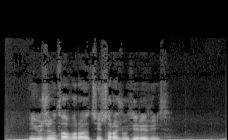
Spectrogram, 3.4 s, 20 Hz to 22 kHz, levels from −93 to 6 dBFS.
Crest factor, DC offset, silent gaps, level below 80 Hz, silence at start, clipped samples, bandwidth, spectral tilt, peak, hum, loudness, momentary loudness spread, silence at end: 16 dB; under 0.1%; none; -32 dBFS; 0.1 s; under 0.1%; 15 kHz; -6.5 dB/octave; -4 dBFS; none; -19 LUFS; 19 LU; 0 s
